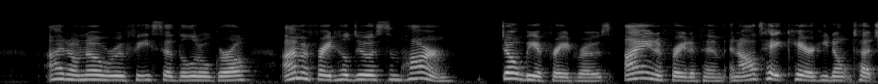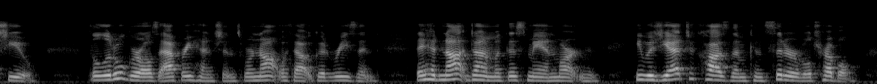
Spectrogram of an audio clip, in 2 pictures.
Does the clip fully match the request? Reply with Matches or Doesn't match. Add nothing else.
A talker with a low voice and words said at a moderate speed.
Doesn't match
